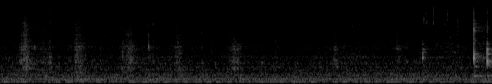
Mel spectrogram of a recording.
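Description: Faint irregular crunching of a person chewing dry MRE vegetable crackers, with a few sharper clicks near the end.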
